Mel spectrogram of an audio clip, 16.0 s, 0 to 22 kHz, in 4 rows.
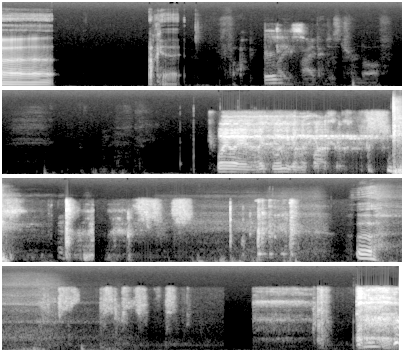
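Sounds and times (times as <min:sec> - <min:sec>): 
speech: 0:00.0 - 0:00.2, 0:02.6 - 0:03.2, 0:06.1 - 0:09.5, 0:11.6 - 0:11.9
person coughing into elbow: 0:00.0 - 0:00.5, 0:07.9 - 0:08.1.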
